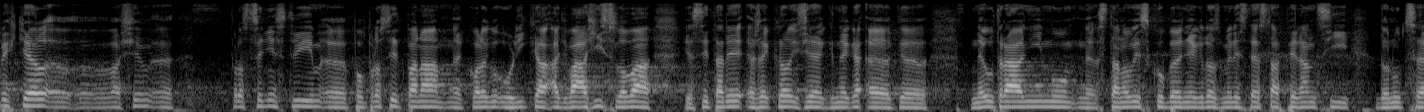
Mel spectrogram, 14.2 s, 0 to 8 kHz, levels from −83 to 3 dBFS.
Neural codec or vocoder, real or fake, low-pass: none; real; 7.2 kHz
